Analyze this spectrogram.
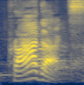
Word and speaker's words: products: do we have here for products number of syllables products two where's this dress one so we say products right okay so business is an enterprise that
